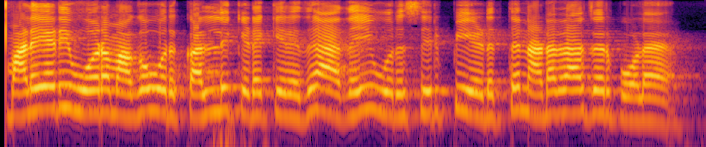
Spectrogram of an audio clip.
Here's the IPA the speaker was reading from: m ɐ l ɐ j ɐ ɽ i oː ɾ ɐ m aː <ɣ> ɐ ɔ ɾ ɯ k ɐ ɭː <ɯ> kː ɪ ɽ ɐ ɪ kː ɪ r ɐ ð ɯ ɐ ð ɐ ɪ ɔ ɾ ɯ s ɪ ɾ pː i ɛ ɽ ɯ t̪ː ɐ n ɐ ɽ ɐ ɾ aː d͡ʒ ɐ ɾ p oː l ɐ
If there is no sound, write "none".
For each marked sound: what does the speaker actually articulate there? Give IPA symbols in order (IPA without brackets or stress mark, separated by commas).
ɣ, ɯ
